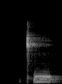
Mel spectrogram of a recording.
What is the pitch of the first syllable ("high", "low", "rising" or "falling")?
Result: low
